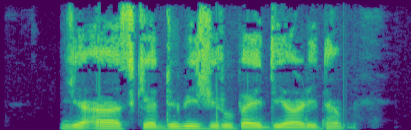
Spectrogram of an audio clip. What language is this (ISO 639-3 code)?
gwc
